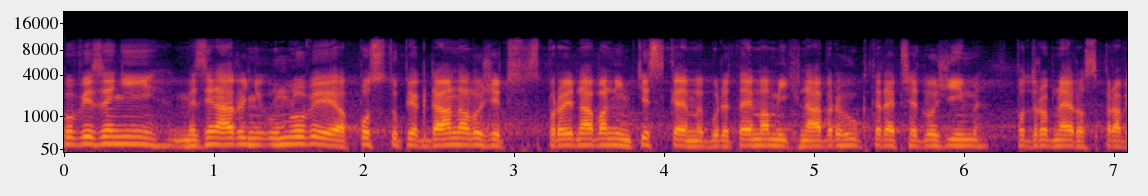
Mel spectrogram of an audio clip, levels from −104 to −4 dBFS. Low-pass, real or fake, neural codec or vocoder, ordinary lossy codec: 10.8 kHz; real; none; Opus, 64 kbps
